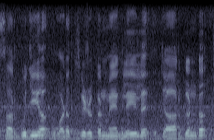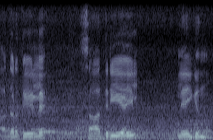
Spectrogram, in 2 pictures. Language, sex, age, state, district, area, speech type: Malayalam, male, 60+, Kerala, Idukki, rural, read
